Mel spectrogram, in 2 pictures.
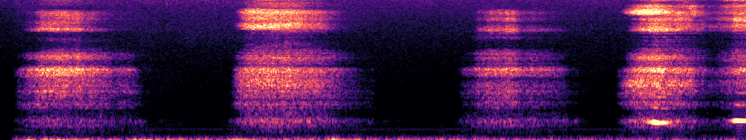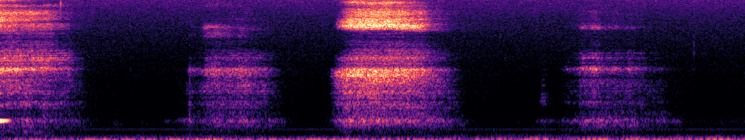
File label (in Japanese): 添い寝♪左側; 羽衣の添い寝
